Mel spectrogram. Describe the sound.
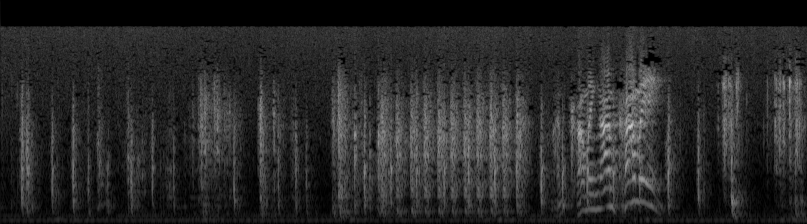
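Loud, insistent pounding on a door in rapid repeated bursts, the blows coming in quick volleys with short pauses between. Near the end a voice calls out over the knocking.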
